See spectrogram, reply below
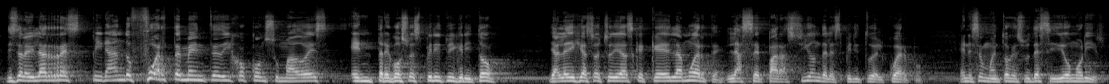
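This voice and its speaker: Man, pastor, dramatic sermon, rising and falling emphasis, slightly high voice. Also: brisk, dark tone.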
